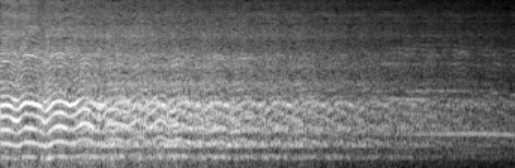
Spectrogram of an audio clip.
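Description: A man's voice through a PA system, holding a long sung note with strong vibrato, which then fades away gradually over a few seconds.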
